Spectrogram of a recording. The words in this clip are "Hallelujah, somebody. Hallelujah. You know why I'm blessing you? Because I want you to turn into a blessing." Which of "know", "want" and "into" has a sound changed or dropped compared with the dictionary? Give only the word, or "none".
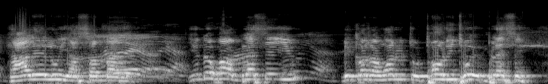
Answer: into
